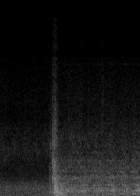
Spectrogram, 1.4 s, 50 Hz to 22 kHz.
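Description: An engine turns over and catches on a tractor in the farming game Midtown USA 4X, a brief burst followed by a steady low idle running alone.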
